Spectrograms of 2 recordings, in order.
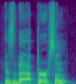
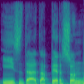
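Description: First: "that a" run together as "dara", rising question; real English pronunciation. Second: THAT with a hard, separate T in "Is that a person?"; textbook pronunciation. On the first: Teacher corrects to real English, linked "that a". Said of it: "en aprender inglés real". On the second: Teacher mocks what not to say, hard T in "that". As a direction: stiff word-by-word "is dat a person", T fully sounded. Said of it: "Nada de". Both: Shown as a demonstration.

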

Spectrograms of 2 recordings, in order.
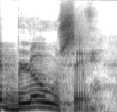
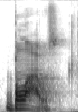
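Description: First: "blouse" drawn out as BLO-u-seh; every vowel of "blouse" sounded, Spanish-style; spelling pronunciation. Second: Said in the usual way. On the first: Shown as a demonstration. Teacher repeating how it is written, spelled-out reading. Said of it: "se escribe blouse". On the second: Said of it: "blusa, ¿cómo será?".

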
